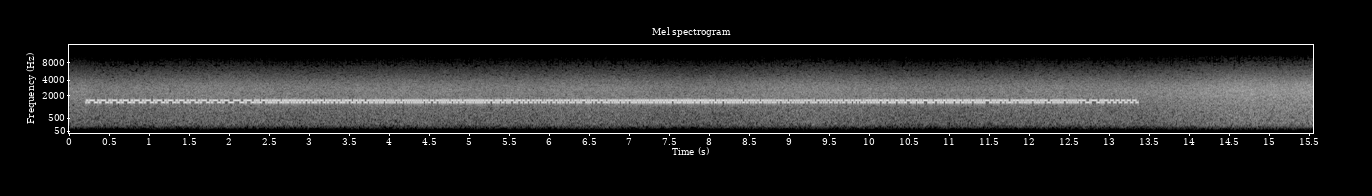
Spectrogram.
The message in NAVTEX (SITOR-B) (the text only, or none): IK MAAK U EROP OPMERKZAAM DAT WE NIET BEZIG ZIJN OM LANDBOUWPRAKTIJKEN TE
